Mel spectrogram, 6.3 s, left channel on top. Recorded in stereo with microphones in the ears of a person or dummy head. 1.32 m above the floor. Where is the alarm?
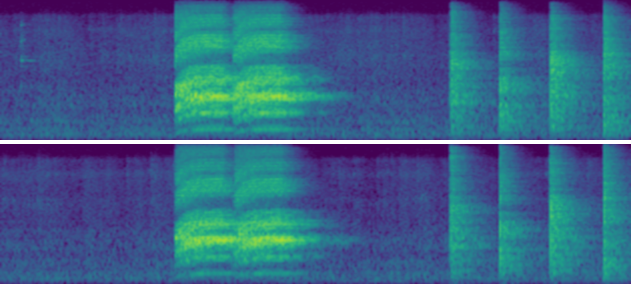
40° left (ahead or behind), 1.1 m.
